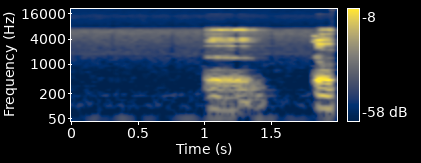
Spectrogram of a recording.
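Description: Faint room tone, then about a second in a man's short wordless vocal sound lasting half a second; speech begins near the end.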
